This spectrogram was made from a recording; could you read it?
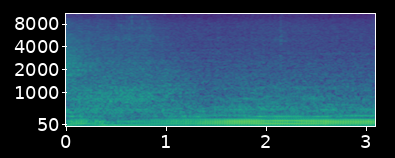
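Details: Cheap Mark 5 Volkswagen hot hatch, cold start settling into a low, slightly uneven idle that rises as revs build; running sounds a touch lumpy, cause unclear, with warning lights on and one exhaust tip hanging off.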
